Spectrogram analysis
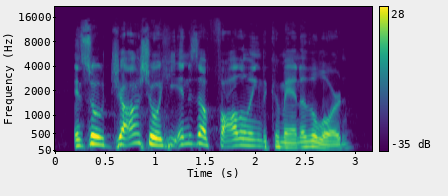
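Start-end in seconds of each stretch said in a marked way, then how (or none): none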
